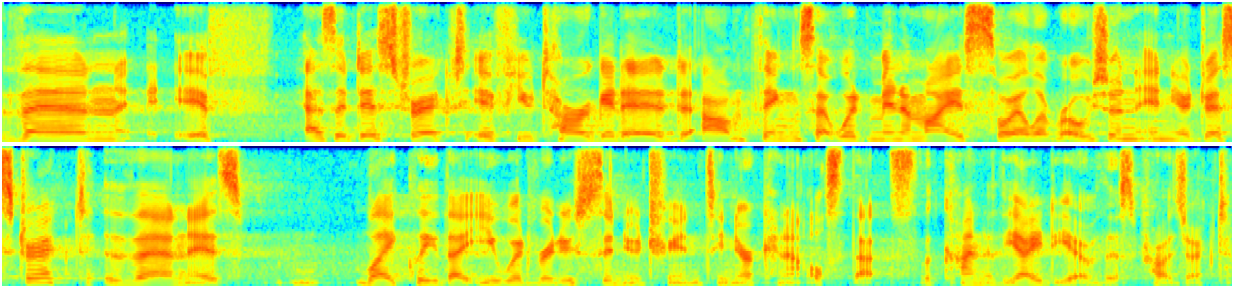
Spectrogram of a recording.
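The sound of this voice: Soft-spoken and fairly bright in tone, a woman talks at medium pitch with fairly even intonation, at a moderate pace with few pauses, over faint background noise.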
